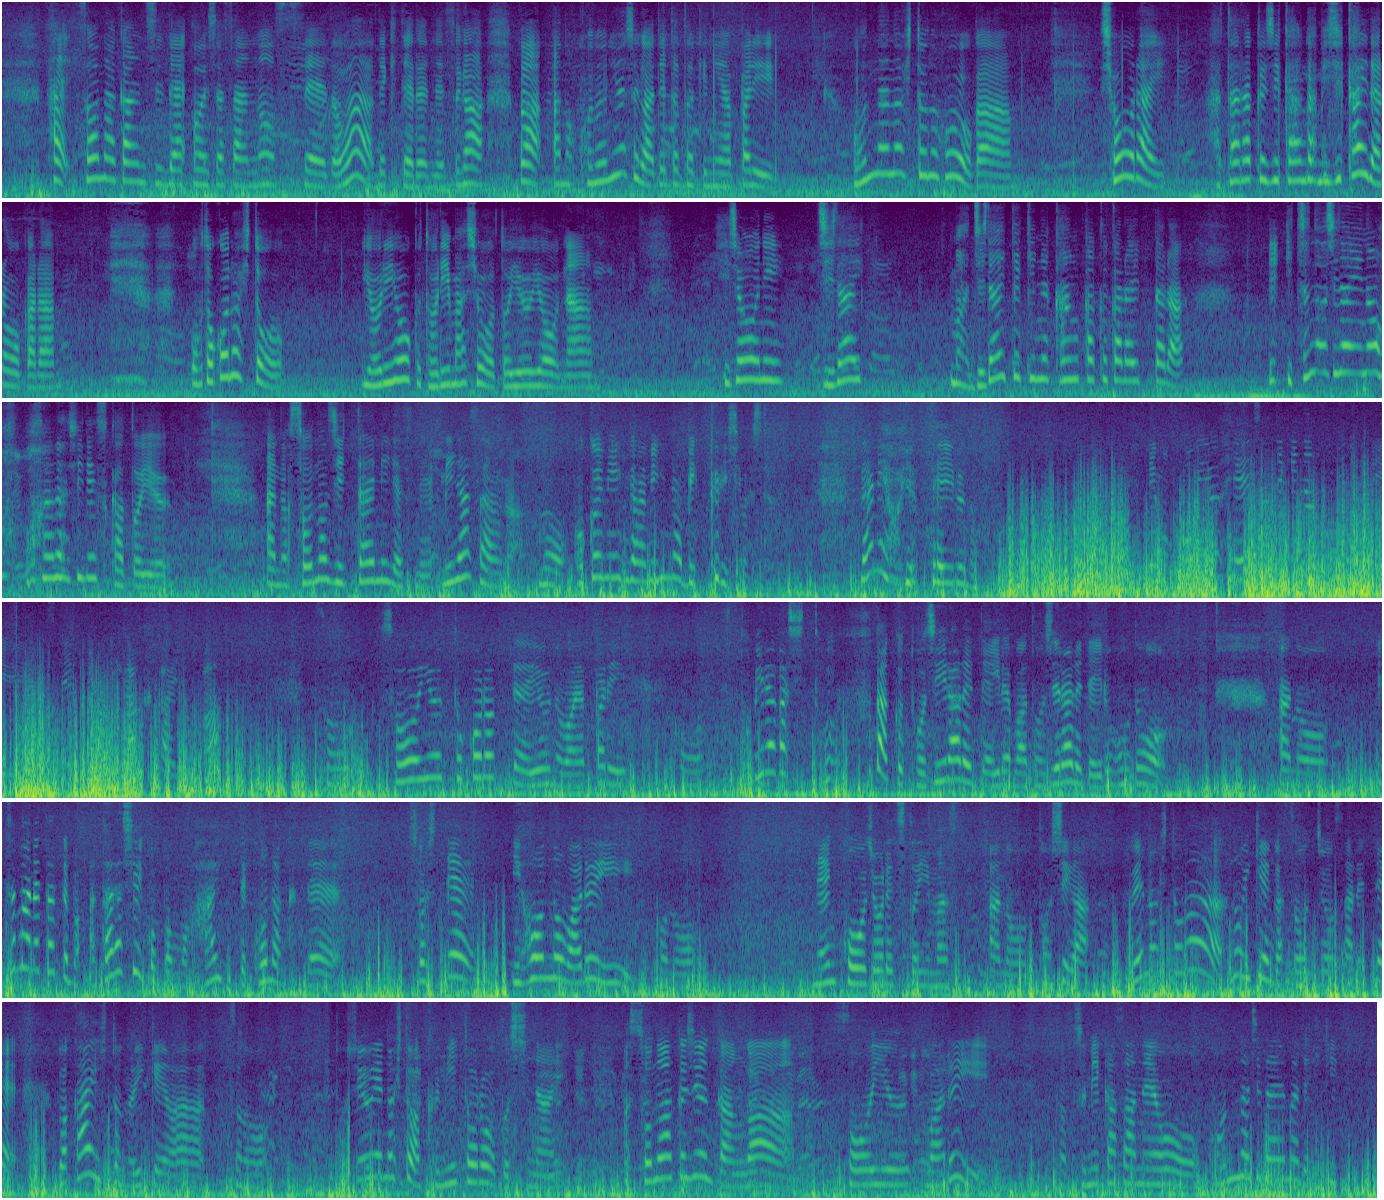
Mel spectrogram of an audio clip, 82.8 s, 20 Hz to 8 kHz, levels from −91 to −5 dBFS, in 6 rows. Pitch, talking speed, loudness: 185 Hz, 235 characters per minute, -29 LUFS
